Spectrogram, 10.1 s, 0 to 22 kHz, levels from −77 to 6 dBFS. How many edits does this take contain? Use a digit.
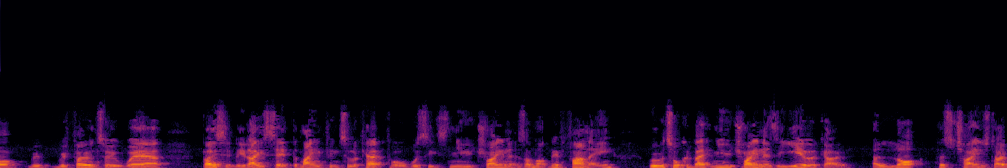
0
